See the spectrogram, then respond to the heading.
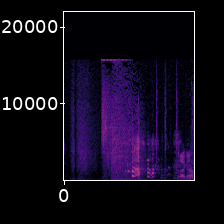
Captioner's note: laughter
